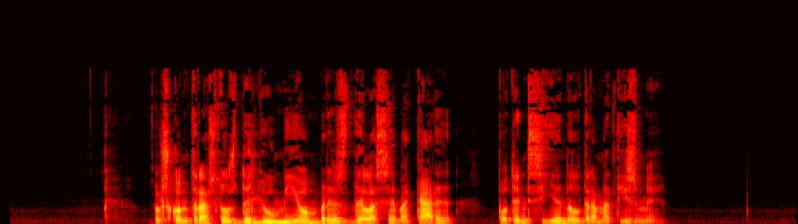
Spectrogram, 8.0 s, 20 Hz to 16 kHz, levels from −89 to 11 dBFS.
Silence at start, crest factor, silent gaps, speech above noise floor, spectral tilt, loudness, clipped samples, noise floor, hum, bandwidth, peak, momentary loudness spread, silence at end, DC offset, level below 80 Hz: 1.55 s; 22 dB; none; 50 dB; -6 dB/octave; -24 LUFS; under 0.1%; -73 dBFS; none; 11.5 kHz; -2 dBFS; 13 LU; 1.4 s; under 0.1%; -58 dBFS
